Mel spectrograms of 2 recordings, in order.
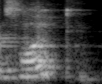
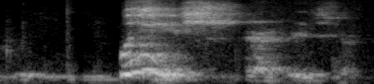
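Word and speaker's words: Tlich: Tick, how do I pronounce it? Leash.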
